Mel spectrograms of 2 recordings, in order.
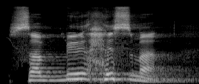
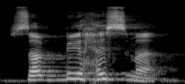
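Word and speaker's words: سَبِّحِ اسْمَ: বিসমিল্লাহির রাহমানির রাহিম এখানে শুরুতে যে ওয়ার্ডটি এসছে সাব্বি হিসমা শুরুতে বড় হেসে এই হাকে মুখ দিয়ে বাতাস বের করে উচ্চারণ করে পড়তে হবে সাব্বি হিসমা সাব্বি হিসমা রব্বিকাল রব্বিকাল আলা শেষে লাগে টেনে পড়তে হবে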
